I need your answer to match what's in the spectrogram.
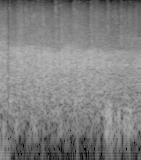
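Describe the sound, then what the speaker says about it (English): Brief, dense applause from an audience at an international economics conference, a continuous wash of clapping at steady volume throughout. "Give applause to us"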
